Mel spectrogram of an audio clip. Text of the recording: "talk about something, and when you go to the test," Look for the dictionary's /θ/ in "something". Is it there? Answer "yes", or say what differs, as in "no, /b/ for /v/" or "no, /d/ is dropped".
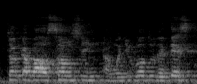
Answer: no, /s/ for /θ/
